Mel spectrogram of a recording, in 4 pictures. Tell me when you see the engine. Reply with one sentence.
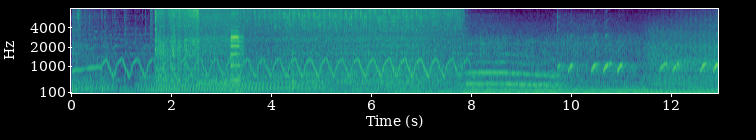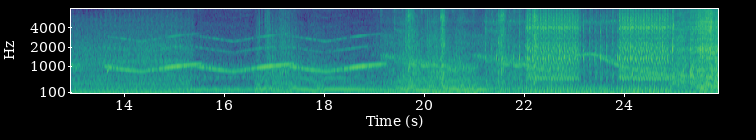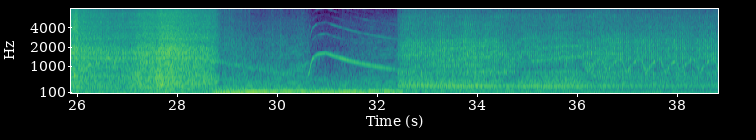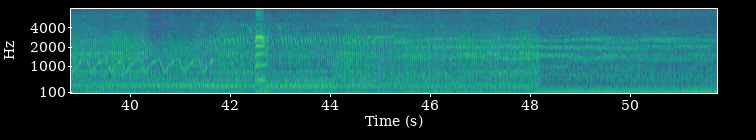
You can hear the engine from 0.0 to 51.7 s.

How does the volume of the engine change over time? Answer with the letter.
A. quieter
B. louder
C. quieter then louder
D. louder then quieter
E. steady
D.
